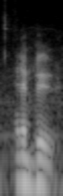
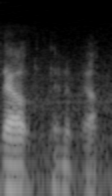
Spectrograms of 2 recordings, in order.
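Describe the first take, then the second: First: "a boot" for "about", vowel as oo; mock Canadian vowel. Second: Said in the usual way. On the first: Storyteller teasing his Canadian friend, "about" said as "a boot".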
